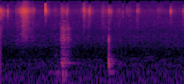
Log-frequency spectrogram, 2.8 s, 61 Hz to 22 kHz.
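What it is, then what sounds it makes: Crisp crust on freshly baked bread. Freshly baked mini olive baguettes, cooked at 190–200 °C for 15–20 minutes, are handled right after coming out of the oven. Their crust gives off quiet, scattered crackles and light crunchy ticks. The crackling shows the crust is crisp and properly baked.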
